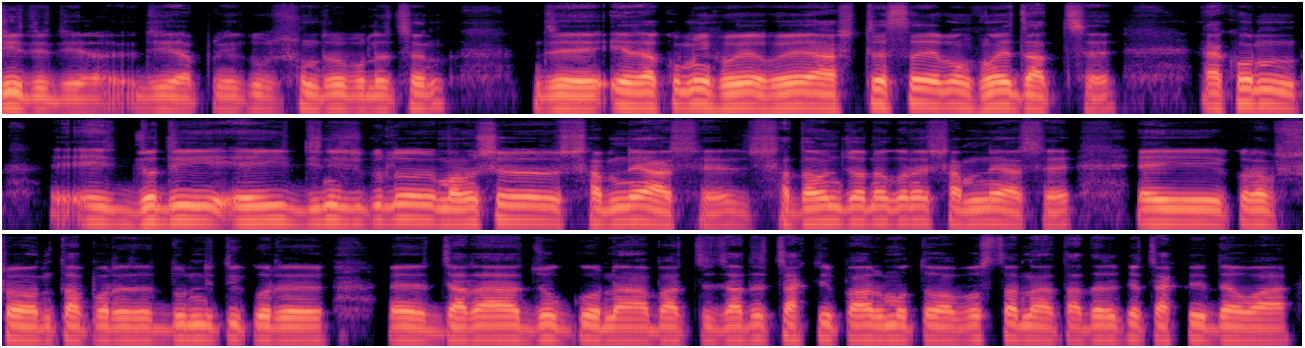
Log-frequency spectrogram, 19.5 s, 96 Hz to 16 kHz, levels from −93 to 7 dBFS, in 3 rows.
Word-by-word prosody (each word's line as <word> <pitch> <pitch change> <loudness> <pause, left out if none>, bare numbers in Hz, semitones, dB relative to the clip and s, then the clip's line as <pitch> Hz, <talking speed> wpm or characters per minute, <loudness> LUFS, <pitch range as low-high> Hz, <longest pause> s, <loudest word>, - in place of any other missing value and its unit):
জি, - - +2
জি, - - -1
জি, - - -4
আ - - -6 0.3
জি। 110 - -3
আপনি 110 - -11
খুব 120 -2 -6
সুন্দর 120 -2 0
বলেছেন 110 +3 -2 0.6
যে 115 - +3 0.3
এরকমই 140 +2 +4
হয়ে, 130 +2 +6
হয়ে 130 +2 +5 0.2
আসতেছে 150 +5 0
এবং 140 0 +1
হয়ে 135 +2 +6
যাচ্ছে। 110 - 0 0.6
এখন 155 +4 +3 0.7
এ - - 0 0.2
যদি 145 +1 +3 0.3
এই 145 +1 +2 0.2
জিনিসগুলো 145 +1 -2 0.2
মানুষের 135 +4 +2 0.3
সামনে 130 +3 +1
আসে, 105 - -7 0.3
সাধারণ 135 +2 +2
জনগণের 140 0 +1
সামনে 125 +2 +1
আসে, 110 +1 -5 0.5
এই 130 0 +5 0.3
corruption 120 0 +1
তারপরে 120 -1 0 0.2
দুর্নীতি 130 0 -3
করে, 120 -1 +2 0.5
অ্যা 120 - +2 0.2
যারা 120 +1 +3 0.2
যোগ্য 125 -6 -2 0.2
না 115 - 0
বা 120 - +1
য - - -23
যাদের 120 +2 -1
চাকরি 125 +2 -2
পাওয়ার 125 -1 +2
মতো 125 - -3
অবস্থা 125 +2 -3
না, - - +1
তাদেরকে 125 +3 -2
চাকরি 130 - -2
দেওয়া। 115 -2 +1
125 Hz, 150 wpm, -20 LUFS, 120-135 Hz, 0.7 s, হয়ে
